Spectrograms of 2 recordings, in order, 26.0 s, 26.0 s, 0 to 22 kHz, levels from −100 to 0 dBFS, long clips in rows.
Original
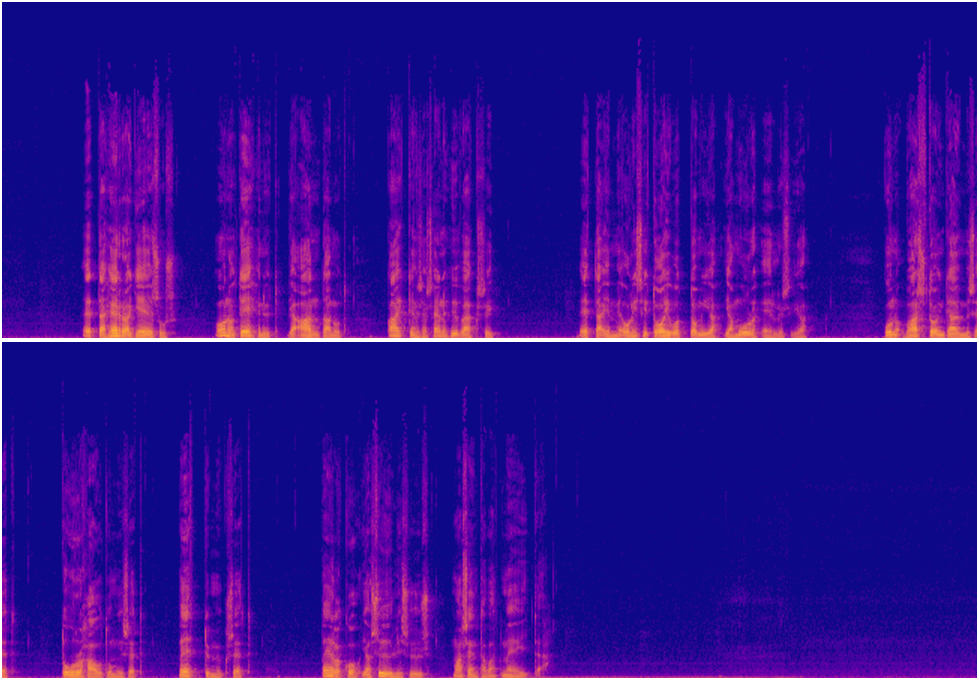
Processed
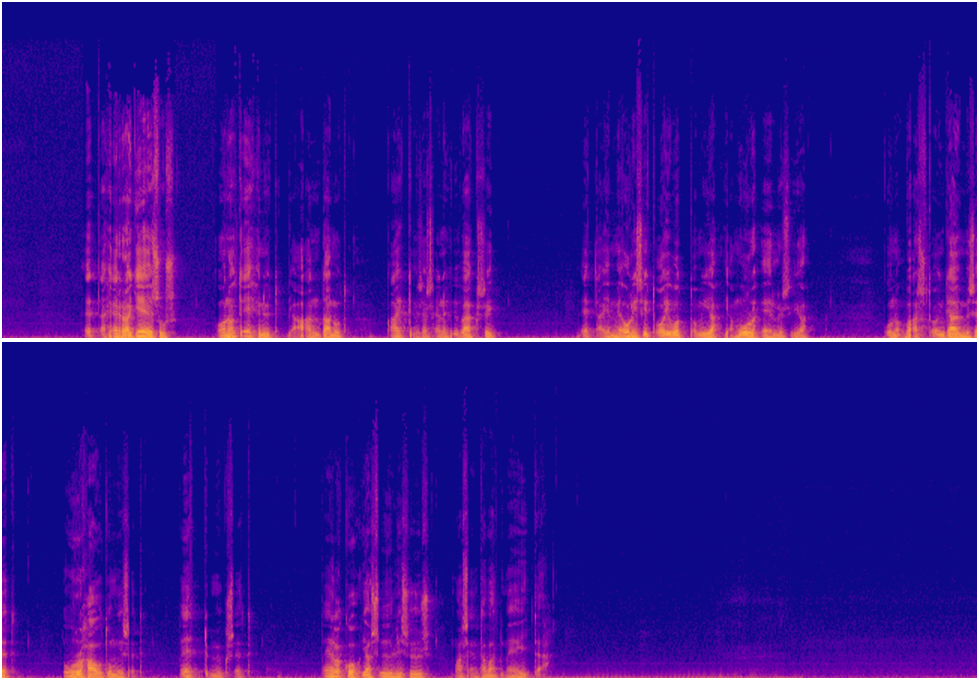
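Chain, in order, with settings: sub-octave generator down 1 octave, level 0 dB
high-shelf EQ 3,500 Hz +3.5 dB, from 0:03.42 −7 dB
volume swells 253 ms
level +4.5 dB

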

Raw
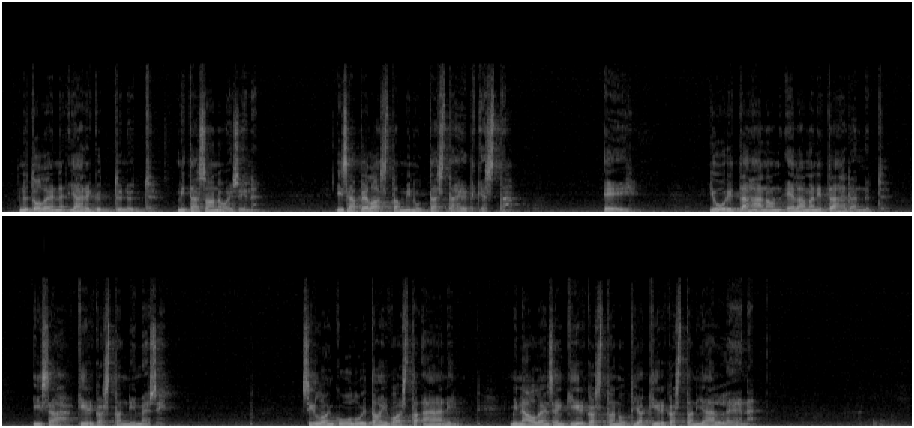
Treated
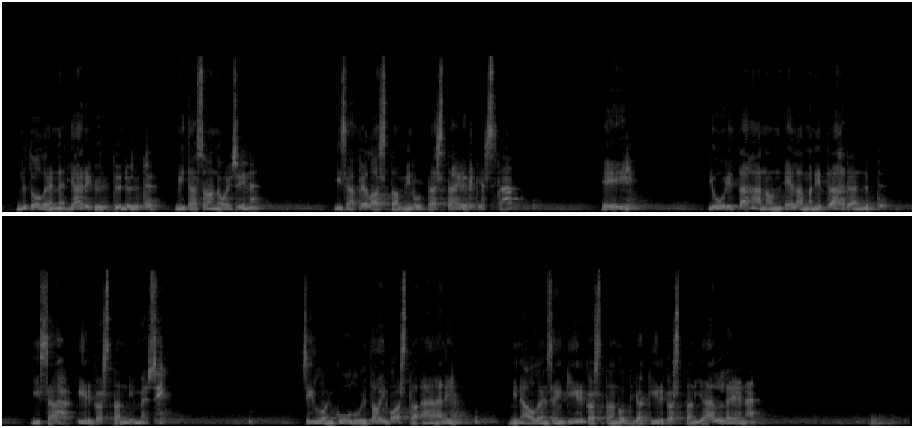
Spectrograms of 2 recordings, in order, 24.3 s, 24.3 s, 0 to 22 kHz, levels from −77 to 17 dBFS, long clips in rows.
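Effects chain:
brick-wall band-pass 190–9,700 Hz
pitch shifter +9 semitones
low-pass that shuts in the quiet parts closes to 520 Hz, open at −27.5 dBFS
reversed playback
downward compressor 10 to 1, threshold −42 dBFS, peak gain reduction 18.5 dB
reversed playback
level +6 dB

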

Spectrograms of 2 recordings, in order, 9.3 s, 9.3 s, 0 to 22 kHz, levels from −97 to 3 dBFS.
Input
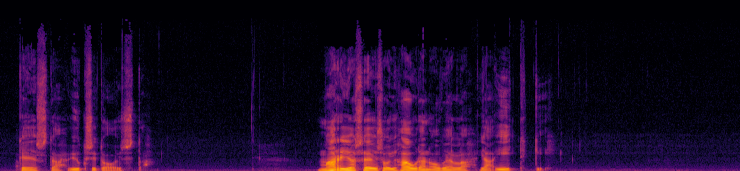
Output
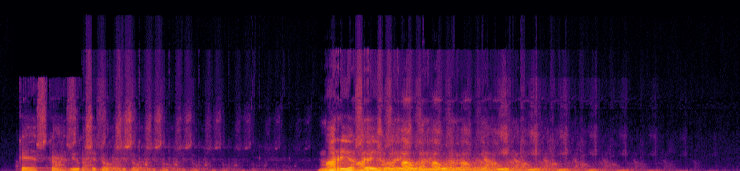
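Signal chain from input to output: echo with shifted repeats 373 ms, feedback 56%, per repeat −36 Hz, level −5.5 dB
spring reverb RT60 2.9 s, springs 32 ms, chirp 30 ms, DRR 15.5 dB
level +2 dB
Opus 16 kbit/s 48,000 Hz

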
